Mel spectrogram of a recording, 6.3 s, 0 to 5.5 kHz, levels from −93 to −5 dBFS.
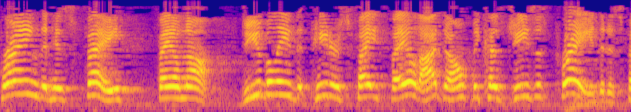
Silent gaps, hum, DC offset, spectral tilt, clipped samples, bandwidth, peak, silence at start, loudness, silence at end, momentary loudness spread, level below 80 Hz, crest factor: none; none; under 0.1%; -6 dB/octave; 0.5%; 5.4 kHz; 0 dBFS; 0 s; -11 LUFS; 0 s; 7 LU; -46 dBFS; 10 dB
